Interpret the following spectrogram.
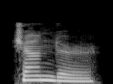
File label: "chunderous", English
